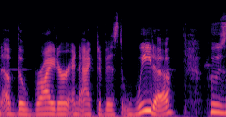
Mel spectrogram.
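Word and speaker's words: Ouida: Some researchers believe the image may have been of the writer and activist Weda whose name is spelled o ui da.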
